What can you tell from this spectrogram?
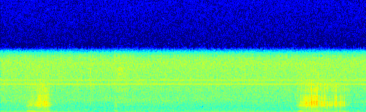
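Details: Female pug, one year three months old, snoring: two rough, raspy snores about five seconds apart, with quiet breathing between and a steady low hum in the background.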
